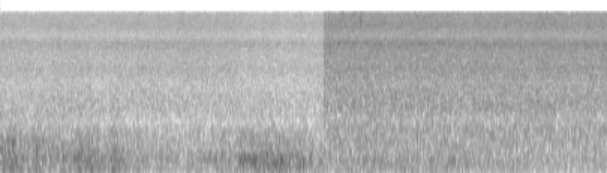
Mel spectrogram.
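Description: Thunder rumbling over heavy rain, the low rumble loudest in the first two seconds and then settling into a steady rain hiss.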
